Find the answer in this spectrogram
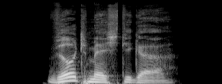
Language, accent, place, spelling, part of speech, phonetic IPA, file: German, Germany, Berlin, wirkmächtiger, adjective, [ˈvɪʁkˌmɛçtɪɡɐ], De-wirkmächtiger.ogg
- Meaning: 1. comparative degree of wirkmächtig 2. inflection of wirkmächtig: strong/mixed nominative masculine singular 3. inflection of wirkmächtig: strong genitive/dative feminine singular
